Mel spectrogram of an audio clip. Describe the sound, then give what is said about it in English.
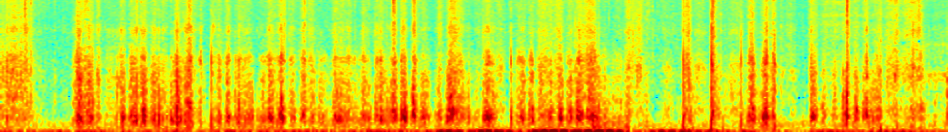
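A really nice pen scratches steadily across the back of a piece of cardboard as an autograph is signed, a dry continuous scribbling with short strokes and brief pauses, quiet and without any talking. “I have a really nice pen here. Let me get it, and some paper here. Okay, right on this back of this cardboard.”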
